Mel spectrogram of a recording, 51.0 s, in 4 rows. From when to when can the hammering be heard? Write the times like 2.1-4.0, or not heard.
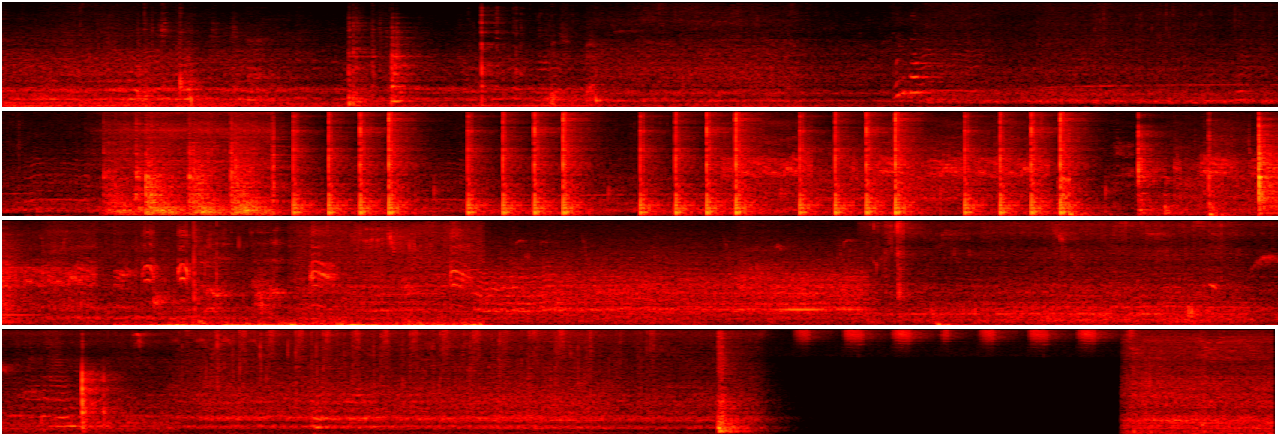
13.8-25.8.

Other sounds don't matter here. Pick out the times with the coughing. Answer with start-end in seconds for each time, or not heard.
27.1-28.6.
